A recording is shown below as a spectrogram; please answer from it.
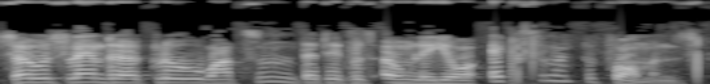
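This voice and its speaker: A man's voice: high voice, expressive, a little fast, fairly bright tone, rough recording. A man acting a coolly superior British detective in a 1940s radio drama, precise and didactic, on an old broadcast recording. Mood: coolly explaining. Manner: precise, didactic, self-assured.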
